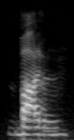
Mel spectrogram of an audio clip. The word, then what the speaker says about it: bottom: uh bottom okay but when you say the flap T you have to hit the top of your mouth very strongly okay like you're saying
